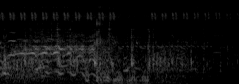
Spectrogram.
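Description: A horse neighing, the sound fading out near the end.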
